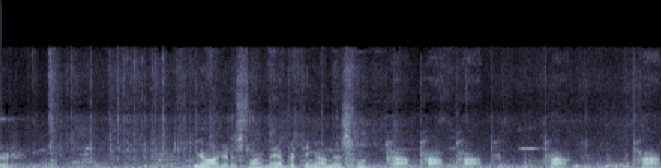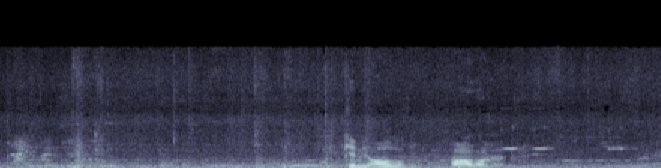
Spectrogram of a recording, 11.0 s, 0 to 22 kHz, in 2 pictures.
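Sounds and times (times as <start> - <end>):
low store background hum: 0.0 - 11.0.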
